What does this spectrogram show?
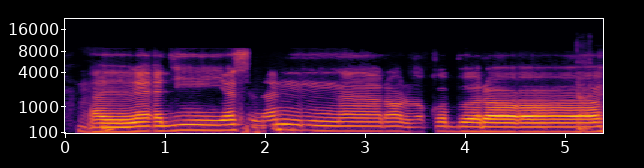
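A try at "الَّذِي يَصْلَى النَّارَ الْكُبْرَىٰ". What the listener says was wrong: Lan kurang tahan sebentar. Alladzi yaslan naral kubra.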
